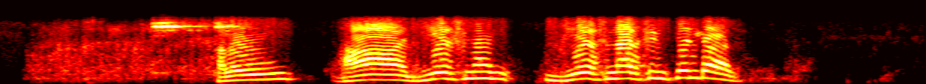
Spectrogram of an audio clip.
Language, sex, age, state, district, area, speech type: Bengali, male, 60+, West Bengal, Murshidabad, rural, conversation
